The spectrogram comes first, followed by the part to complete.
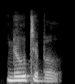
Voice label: "notable", Indian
